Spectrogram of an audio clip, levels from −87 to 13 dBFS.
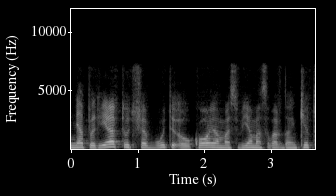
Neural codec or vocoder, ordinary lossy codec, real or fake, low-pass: codec, 16 kHz, 1.1 kbps, Voila-Tokenizer; MP3, 64 kbps; fake; 7.2 kHz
